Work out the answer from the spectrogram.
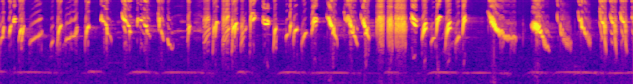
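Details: Captive-bred goldfinch in full song, a rapid run of tinkling chips and liquid twitters with a short buzzy rasp midway, delivered almost without pause over a faint steady hum.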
